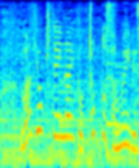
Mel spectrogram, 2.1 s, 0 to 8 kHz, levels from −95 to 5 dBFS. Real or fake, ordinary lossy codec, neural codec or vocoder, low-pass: real; none; none; none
